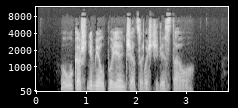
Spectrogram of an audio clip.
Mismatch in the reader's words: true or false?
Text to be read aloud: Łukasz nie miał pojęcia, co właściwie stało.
false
